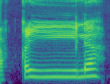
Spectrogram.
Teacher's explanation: आगे क़ाफ को पुर पढ़ेंगे क्योंकि हरूफ़ मुस्तालिया का हर्फ है। उसके बाद या साकिन है, या साकिन से पीछे ज़ेर होने की वजह से या मद्दा का कायदा है, एक अलिफ के बराबर खींच के पढ़ेंगे।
